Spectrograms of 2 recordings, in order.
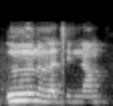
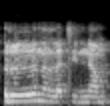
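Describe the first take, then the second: First: ഋ എന്നുള്ള ചിഹ്നം said slower and louder, stressing ഋ; slow emphatic repeat. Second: Said in the usual way. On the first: Shown as a demonstration. Teacher to students, repeating the sign slowly and loudly. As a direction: drill ഋ slowly for the class. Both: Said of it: "ഇതൊന്നും കുട്ടികൾക്ക് അറിയില്ല".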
